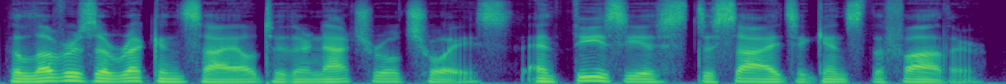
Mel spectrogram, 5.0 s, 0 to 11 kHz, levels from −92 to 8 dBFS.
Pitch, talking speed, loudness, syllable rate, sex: 105 Hz, 165 wpm, -17 LUFS, 5.6 syllables/s, male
